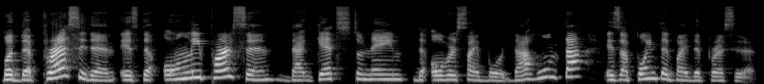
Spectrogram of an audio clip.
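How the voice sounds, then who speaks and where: Puerto Rican woman hosting a live political show, slightly high voice, blunt and sarcastic, reads chat aloud. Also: lively intonation, moderate pace, few pauses, bright, forceful tone. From Puerto Rico. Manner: impassioned and blunt, with sarcasm and occasional profanity. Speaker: livestream host. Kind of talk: political commentary, reading viewer comments.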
